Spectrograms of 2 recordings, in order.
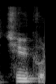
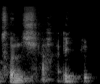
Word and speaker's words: Tuchel: It's Tuchel, not Tunchai. Tunchai.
